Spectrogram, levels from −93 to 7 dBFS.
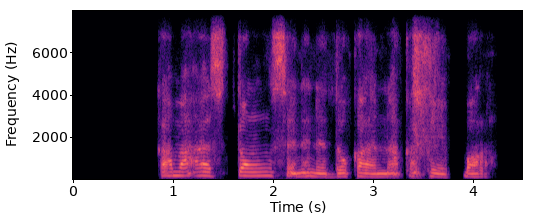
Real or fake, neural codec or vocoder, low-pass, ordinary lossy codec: fake; codec, 16 kHz, 4.8 kbps, FACodec; 7.2 kHz; Opus, 16 kbps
